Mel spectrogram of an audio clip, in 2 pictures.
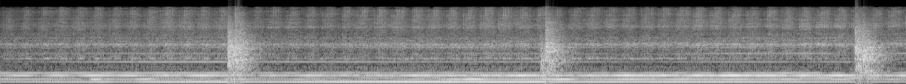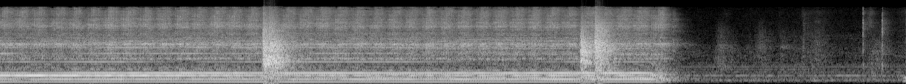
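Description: Car lift's electric hydraulic pump motor running with a steady hum as the car is raised, with a sharp click about every three seconds from the lift's safety locks catching. The motor cuts off near the end.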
